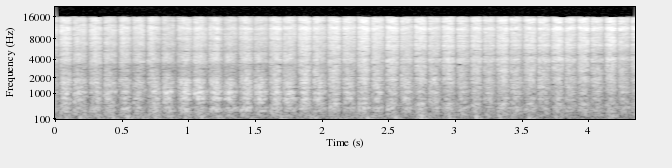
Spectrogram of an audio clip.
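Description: A graphite pencil held in the fingers shades a penguin drawing on a spiral-bound paper sketchbook resting on a wooden desk. It makes quick, steady back-and-forth strokes of bright, hissy scratching and rubbing across the paper, with little low end.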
